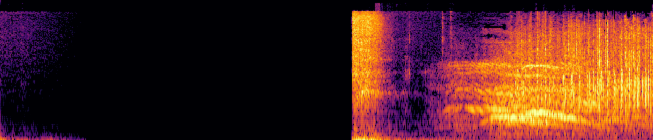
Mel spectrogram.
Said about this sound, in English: we should loop that for the golf clap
